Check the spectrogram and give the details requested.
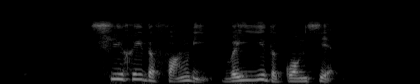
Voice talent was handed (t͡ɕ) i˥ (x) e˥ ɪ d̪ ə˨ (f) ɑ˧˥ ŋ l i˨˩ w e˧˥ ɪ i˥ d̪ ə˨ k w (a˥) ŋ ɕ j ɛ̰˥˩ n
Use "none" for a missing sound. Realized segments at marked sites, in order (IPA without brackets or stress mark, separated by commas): t͡ɕʰ, x, f, ɑ˥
